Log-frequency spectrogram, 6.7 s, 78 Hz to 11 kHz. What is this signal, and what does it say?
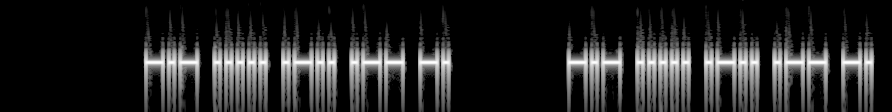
Morse code, heard as a keyed tone, about 28 wpm, 700 Hz. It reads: K5LWN K5LWN
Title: USA Call Signs - 5 Characters - Repeated 3x - 28wpm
